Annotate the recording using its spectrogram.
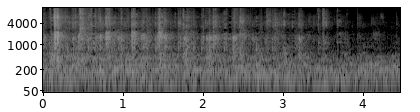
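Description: Audience applauding: a patter of scattered claps that thins out and fades.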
